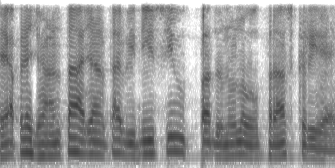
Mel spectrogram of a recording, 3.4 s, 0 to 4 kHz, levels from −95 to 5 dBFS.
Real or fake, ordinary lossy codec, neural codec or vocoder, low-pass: fake; none; codec, 16 kHz in and 24 kHz out, 1.1 kbps, FireRedTTS-2 codec; 3.6 kHz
